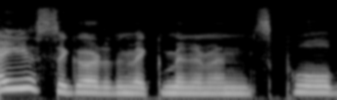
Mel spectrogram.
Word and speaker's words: McMenamins: to go to the McMenamins pool before I say McMenamins wrong did I say it right that time you did that say oh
